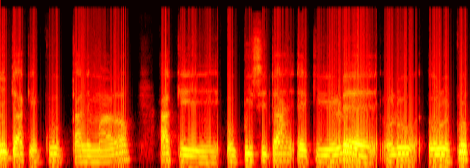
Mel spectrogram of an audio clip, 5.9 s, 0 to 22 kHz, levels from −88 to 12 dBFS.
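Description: A speech recording affected by a block size mismatch, truncated type, for its whole length. A buzz sits under the sound at about 109 Hz. That is the block rate. One stage hands over longer blocks than the next stage reads. The tail of every block is discarded, leaving an abrupt splice 109 times a second. The lost material also makes the speech run about 1.09 times fast. The timbre stays the same.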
